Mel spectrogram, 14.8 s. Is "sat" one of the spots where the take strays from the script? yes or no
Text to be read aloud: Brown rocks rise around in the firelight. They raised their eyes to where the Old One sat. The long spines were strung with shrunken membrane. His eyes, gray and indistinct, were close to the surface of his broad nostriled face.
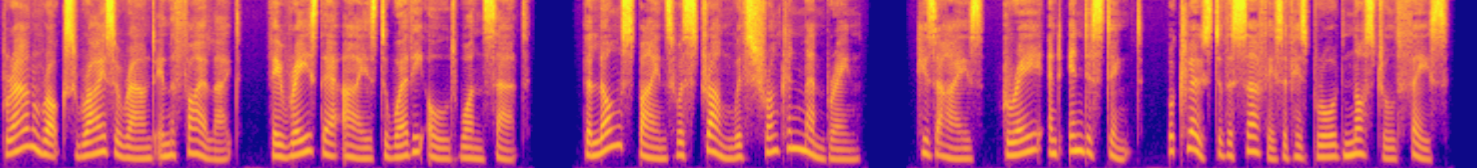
no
